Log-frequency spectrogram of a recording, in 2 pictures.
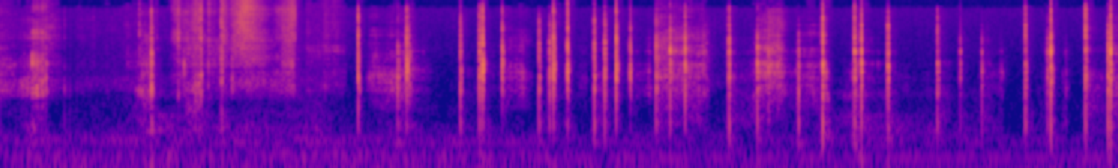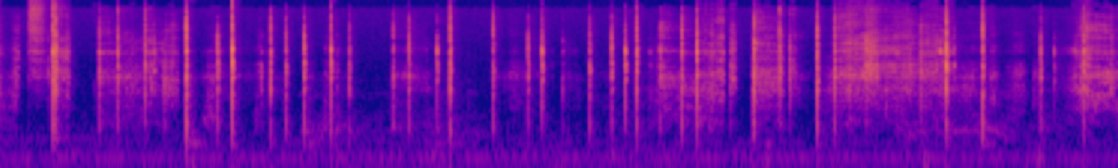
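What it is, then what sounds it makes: Cardboard box tapped and scratched. Long nails tap and scratch the printed side of a small cardboard toothpaste box held flat. Quick, dry, bright clicks land in dense, uneven runs over soft scratchy rustling. Each tap dies almost instantly, and a faint low hum sits underneath throughout.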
